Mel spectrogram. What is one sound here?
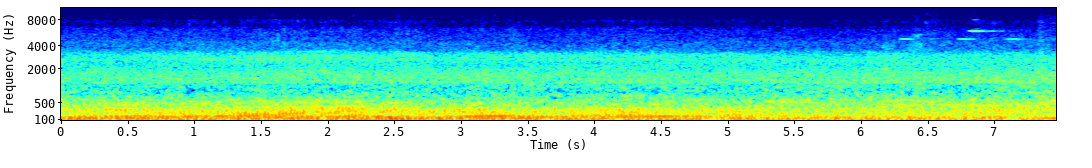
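Street traffic rumbles steadily nearby.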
